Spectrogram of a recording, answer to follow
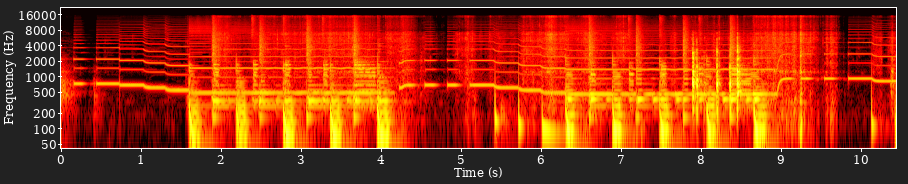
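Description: Background music: a bright keyboard-synth melody with gliding notes over a bouncy beat, dropping out briefly twice. A few short, sharp sounds come through the music about eight seconds in.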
